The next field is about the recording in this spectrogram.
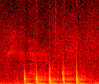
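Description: A woman knocks about six steady, evenly spaced times on a wooden door, moderately loud, with a faint low hum in the background and no talking.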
